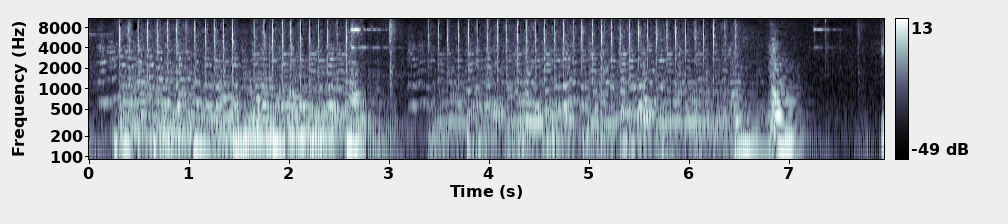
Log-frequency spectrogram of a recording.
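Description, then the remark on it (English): A bright instrumental jingle built around rapid typewriter key clacks and a carriage bell, set to a bouncy tune with steady rhythmic typing through the whole piece, loud. It is a radio broadcast's musical typewriter jingle introducing the listener mailbag segment. “when you hear our musical typewriter, then you know that it is mailbag time.”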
